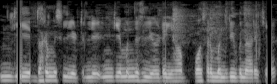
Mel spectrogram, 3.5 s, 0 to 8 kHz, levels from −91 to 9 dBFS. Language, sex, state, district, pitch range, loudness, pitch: Hindi, male, Uttarakhand, Uttarkashi, 130-140 Hz, -23 LUFS, 135 Hz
